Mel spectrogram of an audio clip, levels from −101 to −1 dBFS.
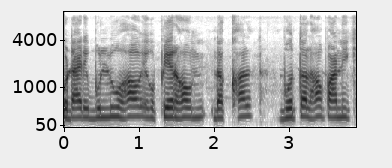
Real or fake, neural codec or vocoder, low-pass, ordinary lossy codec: real; none; 7.2 kHz; none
